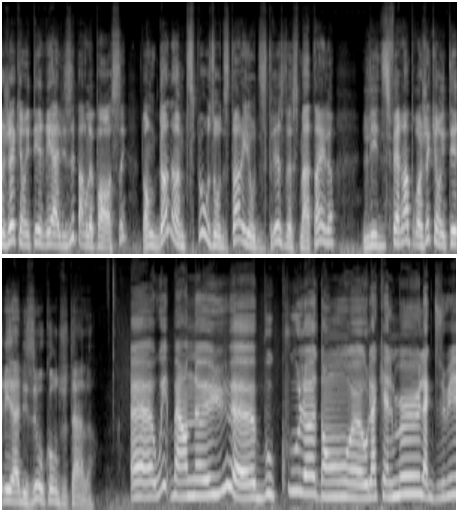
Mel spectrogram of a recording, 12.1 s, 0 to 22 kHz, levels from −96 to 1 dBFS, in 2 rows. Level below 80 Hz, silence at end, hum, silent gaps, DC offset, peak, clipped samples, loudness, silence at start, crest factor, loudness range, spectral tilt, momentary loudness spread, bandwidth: -50 dBFS; 0 s; none; none; under 0.1%; 0 dBFS; under 0.1%; -19 LUFS; 0 s; 18 dB; 5 LU; -5 dB/octave; 9 LU; 17.5 kHz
